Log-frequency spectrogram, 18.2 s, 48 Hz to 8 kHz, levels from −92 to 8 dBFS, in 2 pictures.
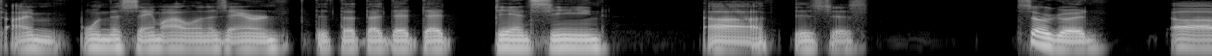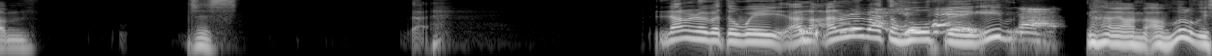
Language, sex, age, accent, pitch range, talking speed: English, male, 30-49, American, 105-145 Hz, 130 wpm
